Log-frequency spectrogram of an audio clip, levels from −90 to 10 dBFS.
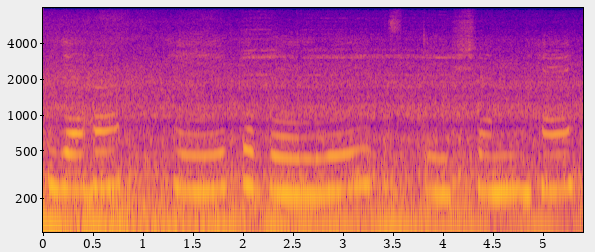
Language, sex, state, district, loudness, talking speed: Hindi, female, Madhya Pradesh, Katni, -13 LUFS, 55 wpm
